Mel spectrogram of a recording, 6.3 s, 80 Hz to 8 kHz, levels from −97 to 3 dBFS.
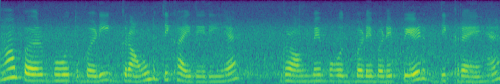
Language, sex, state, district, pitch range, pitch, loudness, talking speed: Hindi, female, Punjab, Pathankot, 190-230 Hz, 205 Hz, -16 LUFS, 170 wpm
